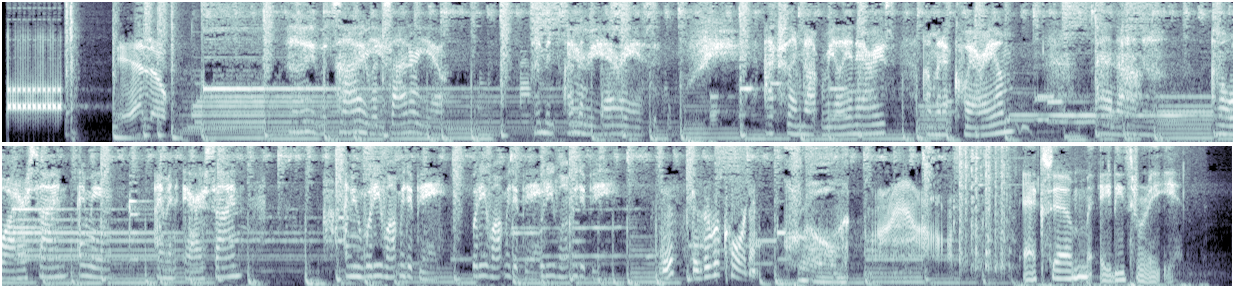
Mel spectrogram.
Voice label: Airhead

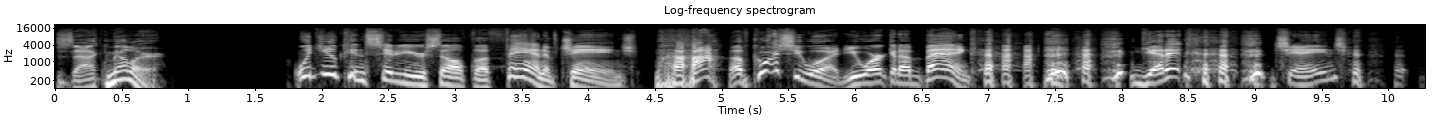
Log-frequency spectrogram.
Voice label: NERD

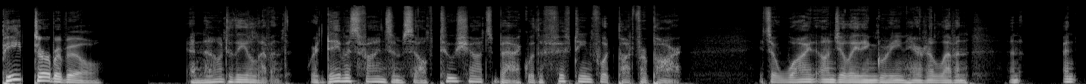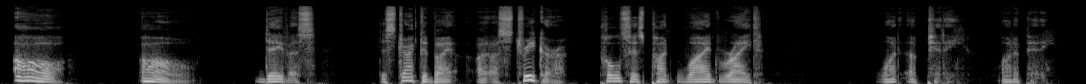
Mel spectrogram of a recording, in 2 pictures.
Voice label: GOLF ANNOUNCER

